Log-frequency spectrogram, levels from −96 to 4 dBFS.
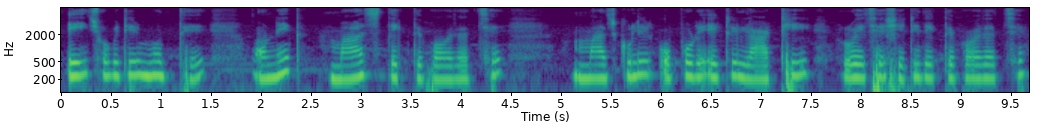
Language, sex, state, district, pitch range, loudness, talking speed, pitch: Bengali, female, West Bengal, Kolkata, 210-245 Hz, -27 LUFS, 105 wpm, 225 Hz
